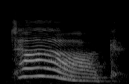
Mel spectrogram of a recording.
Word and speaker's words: Tag: beispielwort wäre der Tag hier hört sich in der Aussprache das G wie ein K an es wird aber in der deutschen Rechtsschreibung mit einem g am Ende geschrieben es gibt noch viele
